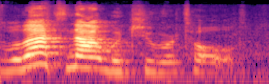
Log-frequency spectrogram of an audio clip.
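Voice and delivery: loud, dismissive clerk voice; mock snippy clerk. Imitating the clerk correcting her, loud and dismissive. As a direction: mimic her talking down, loud. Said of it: "And she goes".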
